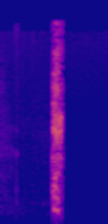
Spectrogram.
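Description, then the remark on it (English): A single short, harsh cough bursts out loudly, lasting a fraction of a second, with faint low rustling just before and silence afterward. “I'm going to cough, just excuse me.”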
